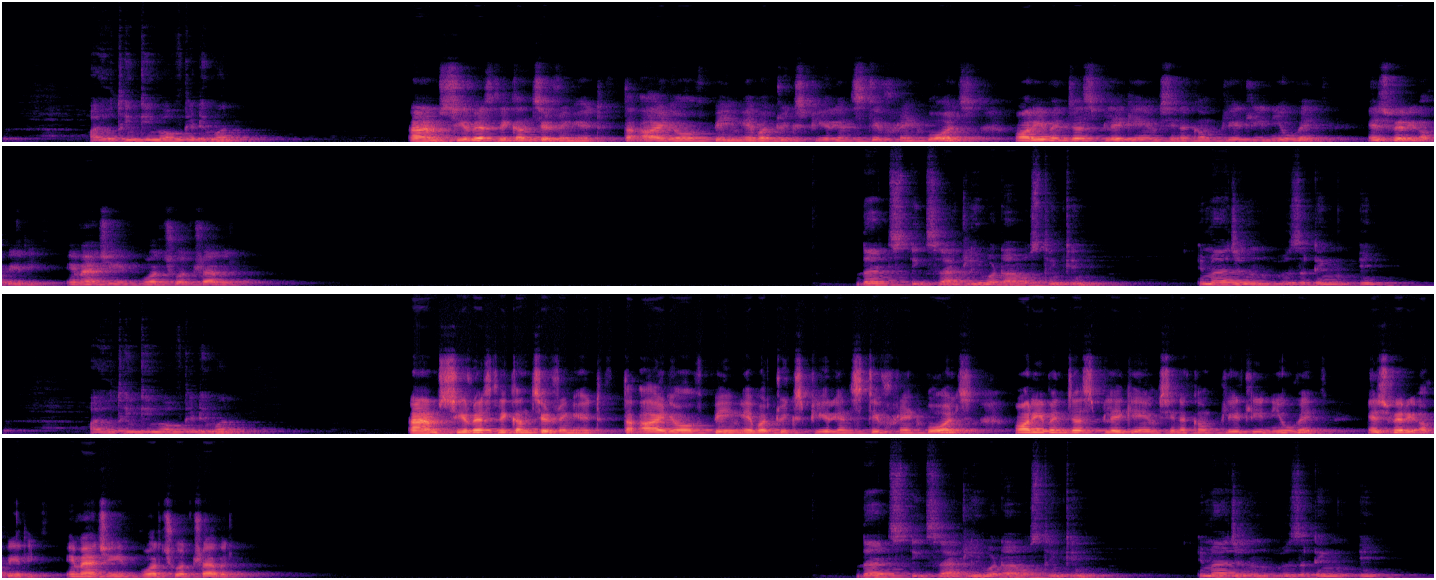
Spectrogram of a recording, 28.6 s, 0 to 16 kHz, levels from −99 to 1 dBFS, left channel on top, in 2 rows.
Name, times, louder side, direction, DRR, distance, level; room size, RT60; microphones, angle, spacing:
voice 1, 0.9-2.4 22.9-25.2 26.3-28.0, left 1 dB, 5° left, -1 dB, 0.9 m, -39 dB
voice 2, 4.1-5.9 6.2-13.2 13.7-14.7 15.0-16.7, right 4 dB, 85° right, 10 dB, 0.5 m, -32 dB
9.3 x 5.6 x 2.2 m, 1.0 s
head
